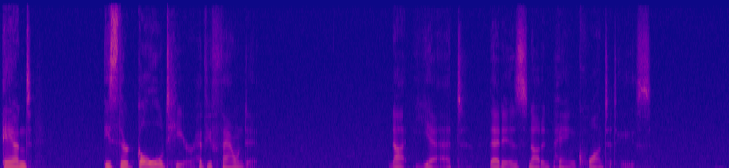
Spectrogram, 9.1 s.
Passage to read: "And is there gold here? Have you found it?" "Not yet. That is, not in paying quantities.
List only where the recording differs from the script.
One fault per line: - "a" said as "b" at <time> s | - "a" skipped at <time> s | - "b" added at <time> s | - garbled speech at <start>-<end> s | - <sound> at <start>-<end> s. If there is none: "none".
none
